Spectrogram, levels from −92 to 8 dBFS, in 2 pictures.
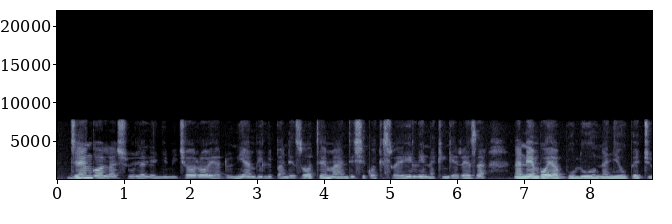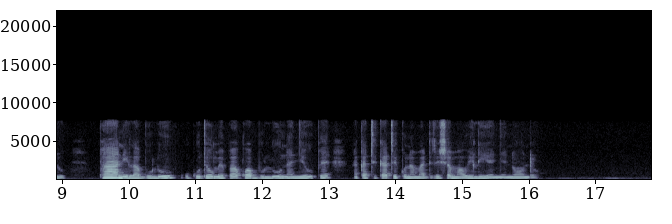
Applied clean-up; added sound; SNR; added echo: none; none; none; none.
